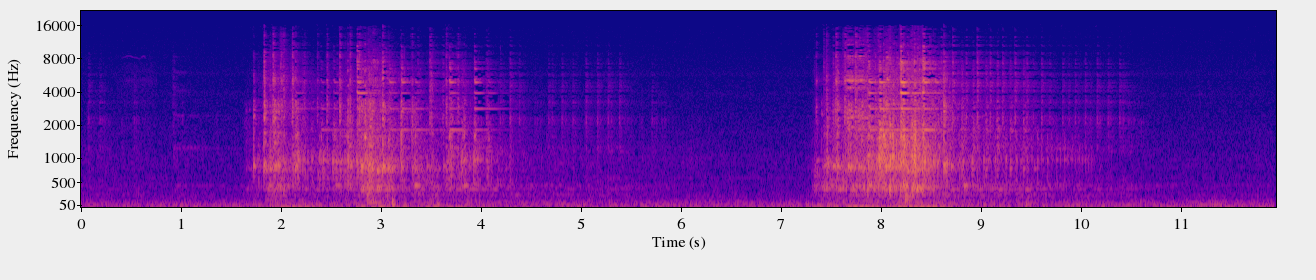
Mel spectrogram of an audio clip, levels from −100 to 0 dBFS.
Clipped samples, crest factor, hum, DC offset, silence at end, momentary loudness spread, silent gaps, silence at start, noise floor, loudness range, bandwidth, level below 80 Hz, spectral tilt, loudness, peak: under 0.1%; 28 dB; none; under 0.1%; 0 s; 29 LU; none; 0.05 s; -63 dBFS; 16 LU; 16.5 kHz; -62 dBFS; -1 dB/octave; -36 LUFS; -14 dBFS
